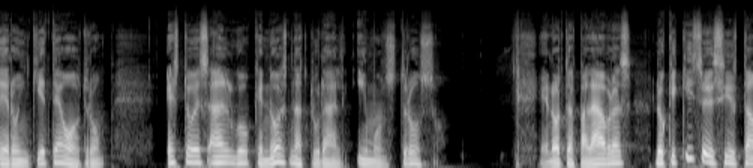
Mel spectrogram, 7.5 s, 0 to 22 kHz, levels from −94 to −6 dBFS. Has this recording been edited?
no; 0 cuts

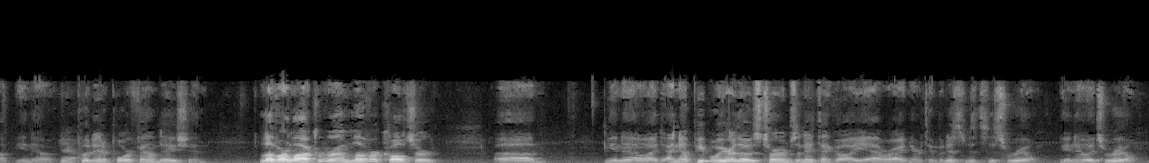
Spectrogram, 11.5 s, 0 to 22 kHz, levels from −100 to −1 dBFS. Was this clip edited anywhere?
no; 0 cuts

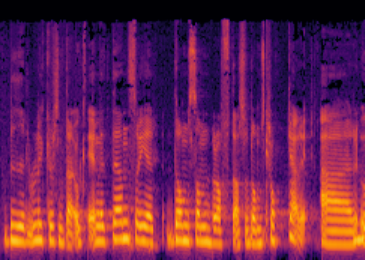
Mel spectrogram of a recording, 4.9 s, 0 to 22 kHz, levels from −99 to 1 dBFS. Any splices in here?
yes; 4 cuts; at 1.2 s, 2.0 s, 2.8 s, 3.5 s

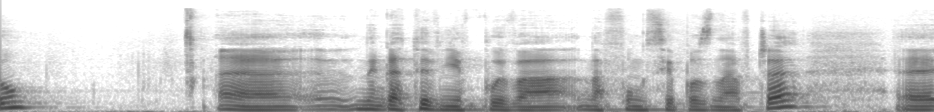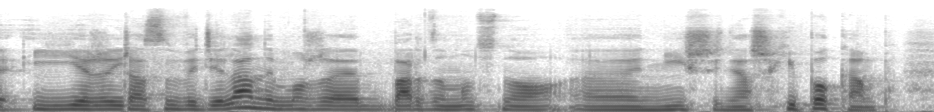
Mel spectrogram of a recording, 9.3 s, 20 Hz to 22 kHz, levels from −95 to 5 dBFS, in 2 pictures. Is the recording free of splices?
no; 2 cuts; at 2.9 s, 5.3 s

